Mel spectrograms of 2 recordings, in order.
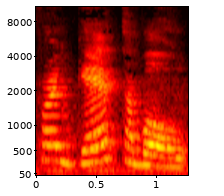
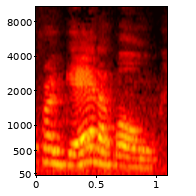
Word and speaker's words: forgettable: você pronunciar a sua a letra E deste sufixo você não vai pronunciar você vai terminar sua pronúncia no L língua dos dentes tá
